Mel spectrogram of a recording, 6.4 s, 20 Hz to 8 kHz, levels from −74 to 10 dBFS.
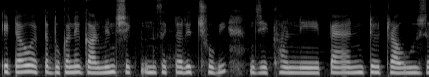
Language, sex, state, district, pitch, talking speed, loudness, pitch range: Bengali, female, West Bengal, Paschim Medinipur, 215 Hz, 110 wpm, -22 LUFS, 205-220 Hz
